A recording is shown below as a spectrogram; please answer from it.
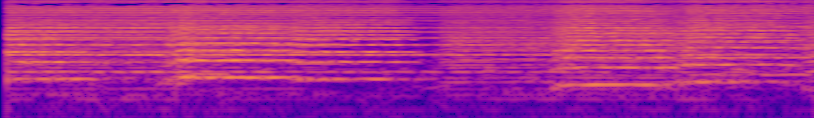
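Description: Marching band playing loud sustained brass chords. The chord breaks off a little after two seconds in, and a new phrase starts shortly after.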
